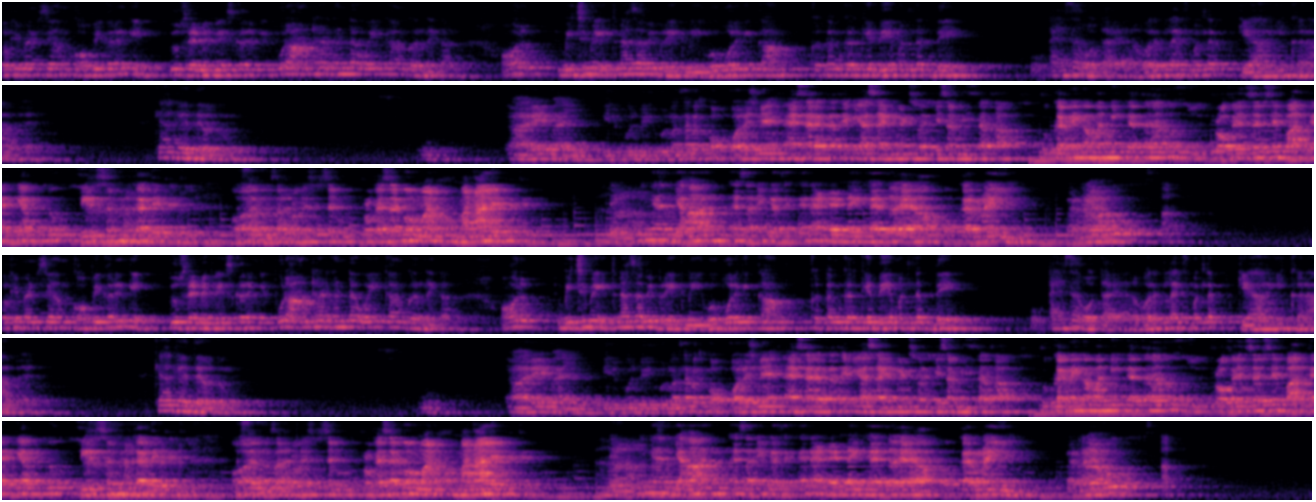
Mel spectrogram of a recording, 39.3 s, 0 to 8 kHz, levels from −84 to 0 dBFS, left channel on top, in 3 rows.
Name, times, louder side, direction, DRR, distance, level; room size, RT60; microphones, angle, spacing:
voice 1, 0.0-9.6 10.3-13.5 14.6-15.5 27.0-29.4 32.2-33.0 37.0-37.9, right 2 dB, 40° right, 3 dB, 0.5 m, -38 dB
voice 2, 18.2-23.2 23.5-28.2 28.5-31.6 32.3-36.5 36.9-37.3, equal, 15° right, -4 dB, 0.8 m, -33 dB
sound 1, 23.4-37.1, left 4 dB, 90° left, 0.4 m, -46 dB
6.4 x 2.8 x 2.6 m, 1.2 s
head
